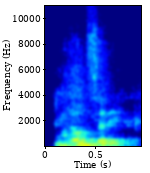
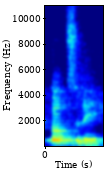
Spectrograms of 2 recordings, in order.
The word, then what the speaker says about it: Lonsini: How do I pronounce that? Lonsini. Lonsini. Yes, And Lonsini.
